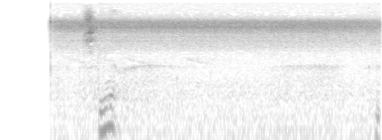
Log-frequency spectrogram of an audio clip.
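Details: Large cicada found on a porch and poked with a stick, sounding a steady, high, hissing buzz that holds without a break; a child's voice cuts in briefly near the start.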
